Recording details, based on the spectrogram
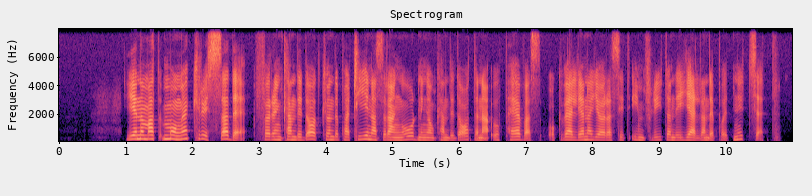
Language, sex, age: Swedish, female, 31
